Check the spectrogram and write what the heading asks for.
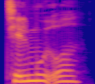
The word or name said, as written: tilmudret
